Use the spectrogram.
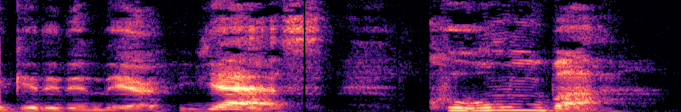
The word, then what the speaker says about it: Kuumba: it in there yes Kumba Kumba knows the pronunciation there's two U's and you hit both of those U's creativity creativity let's read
